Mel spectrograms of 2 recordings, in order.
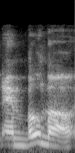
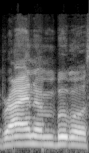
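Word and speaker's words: Mbeumo: Mark Gutierrez call it Mbumo. I was like, you better not let Mikey hear you say that shit. I heard Brian Mbumo say his name is Brian Mbumo, so his name Mbumo?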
